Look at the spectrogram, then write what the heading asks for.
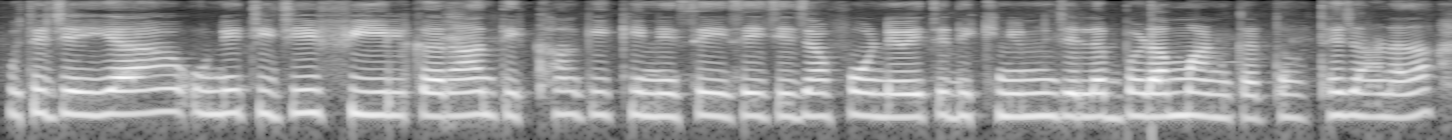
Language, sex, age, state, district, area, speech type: Dogri, female, 18-30, Jammu and Kashmir, Reasi, rural, spontaneous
